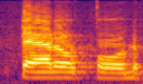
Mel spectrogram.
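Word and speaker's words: pteropod: है गिलो बैगरी और टैरो पोड पी साइलेंट है टैरो पोड तो ये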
